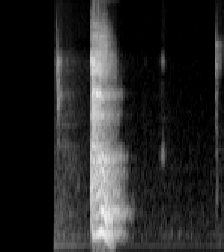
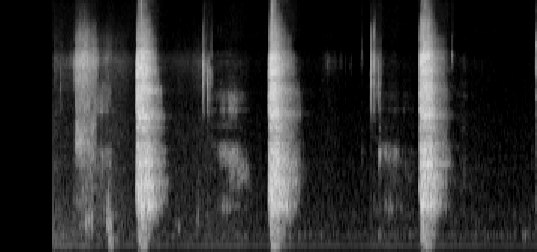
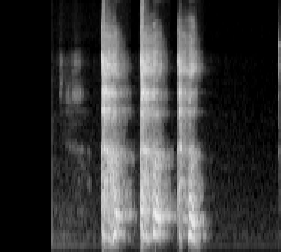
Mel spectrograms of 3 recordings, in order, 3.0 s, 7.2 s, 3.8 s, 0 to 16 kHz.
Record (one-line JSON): {"cough_length": "3.0 s", "cough_amplitude": 30510, "cough_signal_mean_std_ratio": 0.27, "exhalation_length": "7.2 s", "exhalation_amplitude": 32768, "exhalation_signal_mean_std_ratio": 0.26, "three_cough_length": "3.8 s", "three_cough_amplitude": 32767, "three_cough_signal_mean_std_ratio": 0.38, "survey_phase": "beta (2021-08-13 to 2022-03-07)", "age": "65+", "gender": "Female", "wearing_mask": "No", "symptom_none": true, "smoker_status": "Never smoked", "respiratory_condition_asthma": false, "respiratory_condition_other": false, "recruitment_source": "REACT", "submission_delay": "1 day", "covid_test_result": "Negative", "covid_test_method": "RT-qPCR"}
